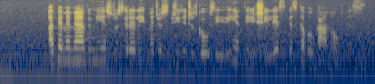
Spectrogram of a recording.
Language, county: Lithuanian, Vilnius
